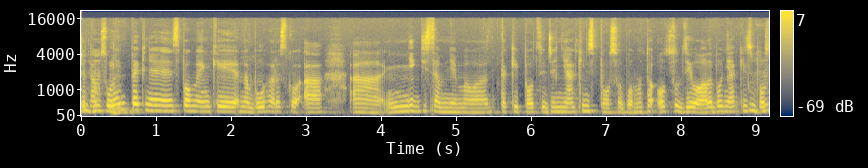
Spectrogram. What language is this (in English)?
Slovak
